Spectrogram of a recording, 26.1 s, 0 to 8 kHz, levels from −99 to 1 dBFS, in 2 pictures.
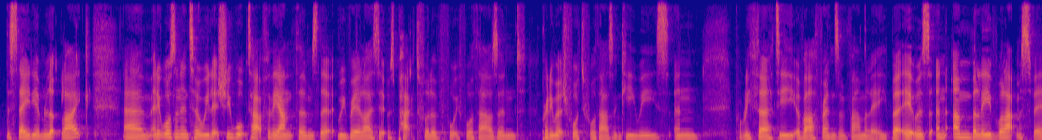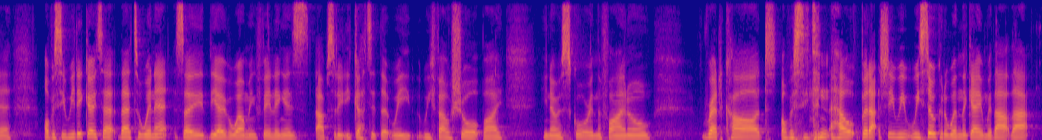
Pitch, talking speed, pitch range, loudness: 170 Hz, 205 wpm, 160-180 Hz, -34 LUFS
